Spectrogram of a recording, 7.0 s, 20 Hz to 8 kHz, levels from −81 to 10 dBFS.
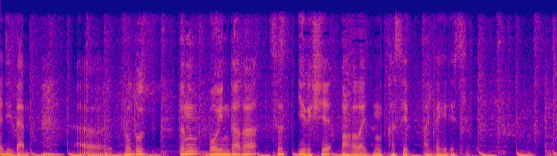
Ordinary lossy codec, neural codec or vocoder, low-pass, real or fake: none; codec, 16 kHz in and 24 kHz out, 1 kbps, XY-Tokenizer; 7.2 kHz; fake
